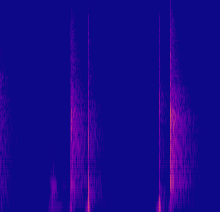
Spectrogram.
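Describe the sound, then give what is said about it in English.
A few sharp hand claps, spaced slowly in two quick pairs with a pause between, like a mock slow clap. Each clap is crisp and fairly loud, heard alone with no talk over it. “Well played, sir. I think that almost needs to be a slow clap.”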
